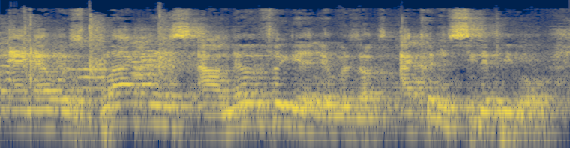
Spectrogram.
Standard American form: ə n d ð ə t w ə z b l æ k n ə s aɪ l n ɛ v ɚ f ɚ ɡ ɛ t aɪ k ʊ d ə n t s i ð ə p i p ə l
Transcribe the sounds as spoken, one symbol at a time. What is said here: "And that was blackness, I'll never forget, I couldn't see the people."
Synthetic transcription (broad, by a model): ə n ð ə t w ə z b l æ k n ə s aɪ l n ɛ v ɚ f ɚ ɡ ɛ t aɪ k ʊ d n t s i ð ə p i p l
